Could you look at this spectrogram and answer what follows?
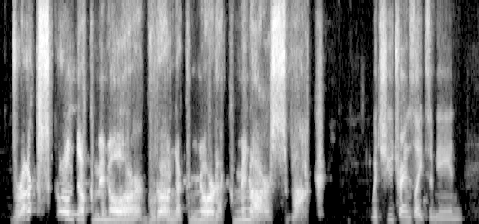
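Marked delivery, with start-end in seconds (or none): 0.2-4.7 huge, rough, drawn-out bellow with wildly swooping pitch. Game narrator voices an unseen figure shouting from behind a character, booming, massive shouting voice. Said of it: "a massive voice that kind of shouts".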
